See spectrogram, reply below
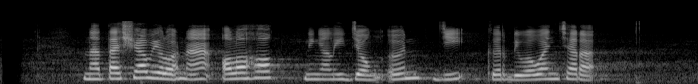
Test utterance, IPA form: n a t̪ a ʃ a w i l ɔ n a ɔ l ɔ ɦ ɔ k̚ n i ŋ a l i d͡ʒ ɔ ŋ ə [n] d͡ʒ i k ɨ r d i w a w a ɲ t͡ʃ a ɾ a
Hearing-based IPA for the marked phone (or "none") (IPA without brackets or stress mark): n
